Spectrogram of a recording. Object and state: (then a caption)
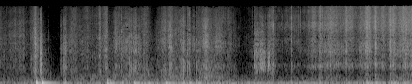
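Floral foam scraped with a fork. A metal fork's tines are scratched and scraped across the side of a large, round, dry green floral foam cylinder, a solid and porous block held in one hand, leaving grooves. The result is a quiet, continuous bright crumbly rasping with crinkling texture, broken by a few soft low thumps.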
